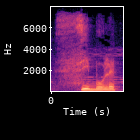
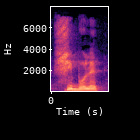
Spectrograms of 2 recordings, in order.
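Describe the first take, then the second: First: The word begins with an 's' sound. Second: The word begins with a 'sh' sound. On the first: The speaker belongs to the rival group. The speaker calls it wrong. "ils disaient plutôt cibolette" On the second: The speaker belongs to the local group. The speaker calls it right. "ils n'ont pas cette capacité-là de prononcer chi"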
